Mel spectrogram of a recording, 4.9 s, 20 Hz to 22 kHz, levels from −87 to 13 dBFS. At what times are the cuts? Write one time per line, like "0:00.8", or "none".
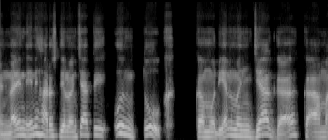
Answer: none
